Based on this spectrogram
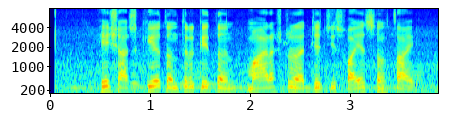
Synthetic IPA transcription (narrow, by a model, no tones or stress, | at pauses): heɕaskijət̪ənt̪ɾəket̪ənməɦaɾaʂʈɾəɾad͡ʑjat͡ɕiːsʋajət̪sə̃st̪ʰaːɦḛ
